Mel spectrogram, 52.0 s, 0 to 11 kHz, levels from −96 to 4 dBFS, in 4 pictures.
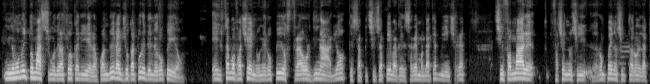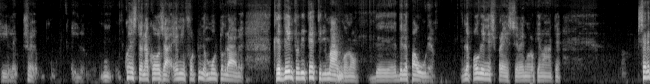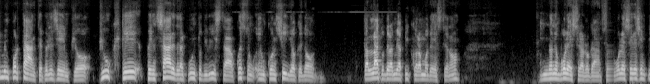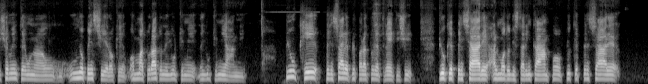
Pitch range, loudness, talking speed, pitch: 125-155 Hz, -24 LUFS, 135 wpm, 140 Hz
